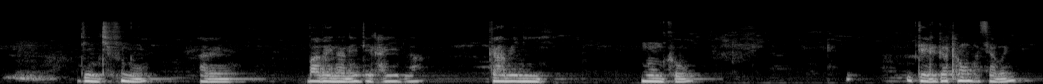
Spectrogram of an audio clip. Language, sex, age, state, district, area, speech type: Bodo, male, 18-30, Assam, Udalguri, rural, spontaneous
